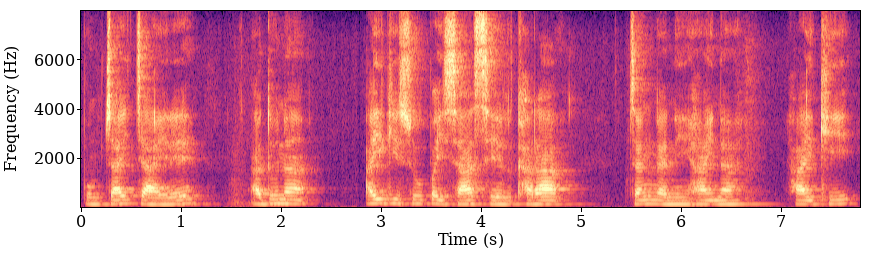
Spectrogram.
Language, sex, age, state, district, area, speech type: Manipuri, male, 30-45, Manipur, Tengnoupal, urban, spontaneous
